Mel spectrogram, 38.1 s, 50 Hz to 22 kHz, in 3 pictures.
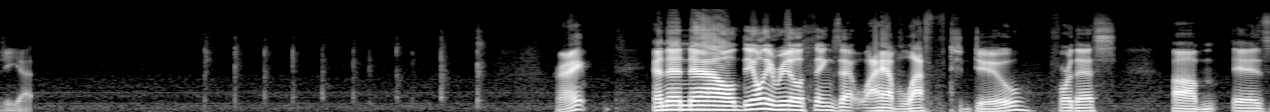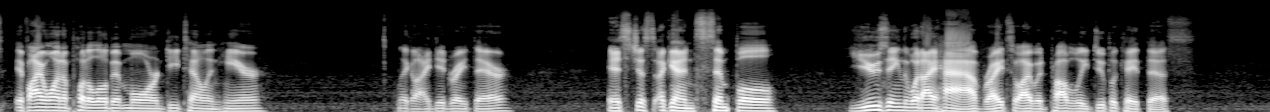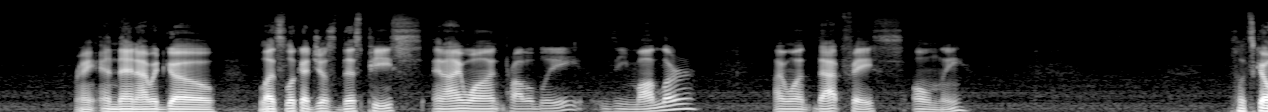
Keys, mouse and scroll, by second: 6.7 right click, 6.8 right click, 7.5-12.1 alt+right drag, 12.9 alt+click, 13.7 shift+f, 14.2-19.5 ctrl+right drag, 19.5-23.3 drag, 25.5 click, 28.2 click, 30.8-32.0 typing, 32.5-34.4 alt+drag, 36.5-38.0 drag.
